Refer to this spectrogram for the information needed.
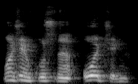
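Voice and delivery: talking between bites; chewing while speaking; mouth partly full. Real, not acted. Seen 4: cutting food with fork, mouth likely partly full between bites.

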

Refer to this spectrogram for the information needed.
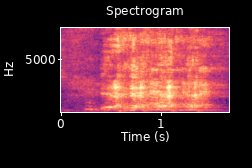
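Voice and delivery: bright burst of laughter; real hearty laugh. Real, not acted. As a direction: laugh out loud at the joke. Teacher laughs at own joke.

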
